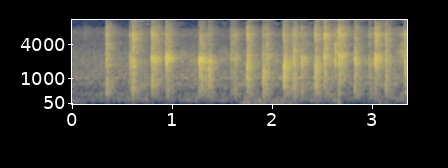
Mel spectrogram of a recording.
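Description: Church congregation claps during a sermon, a close, fairly loud run of steady rhythmic claps with no voices over them.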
